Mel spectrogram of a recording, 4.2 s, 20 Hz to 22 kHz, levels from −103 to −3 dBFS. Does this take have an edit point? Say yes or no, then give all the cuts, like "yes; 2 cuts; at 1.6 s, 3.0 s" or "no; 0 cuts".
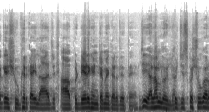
yes; 3 cuts; at 1.1 s, 2.7 s, 3.5 s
